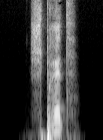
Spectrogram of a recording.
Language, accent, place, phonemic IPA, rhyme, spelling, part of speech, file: German, Germany, Berlin, /ʃpʁɪt/, -ɪt, Sprit, noun, De-Sprit.ogg
- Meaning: 1. gasoline, petrol 2. gasoline, petrol: fuel (for motor vehicles) 3. brandy, spirits 4. brandy, spirits: booze, any alcoholic drink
